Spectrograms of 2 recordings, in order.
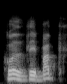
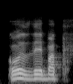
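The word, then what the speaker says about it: كذبت: Kalau disebut kudzibat, nah, ada angin yang keluar, kudzibat. Nah, kalau diucapkan terus-menerus, kadzabat, tangan ditaruh di depan mulut, kemudian dicoba dicium bau, berarti bacaannya betul. Kan begitulah cara pengucapannya.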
